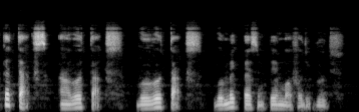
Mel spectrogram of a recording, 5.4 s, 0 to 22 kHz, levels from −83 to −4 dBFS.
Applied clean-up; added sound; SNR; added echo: none; none; none; none.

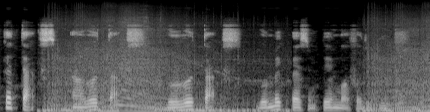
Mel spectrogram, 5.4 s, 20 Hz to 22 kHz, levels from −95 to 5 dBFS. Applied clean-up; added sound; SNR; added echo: none; Motorcycle / Accelerating, revving, vroom; 10 dB; none.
